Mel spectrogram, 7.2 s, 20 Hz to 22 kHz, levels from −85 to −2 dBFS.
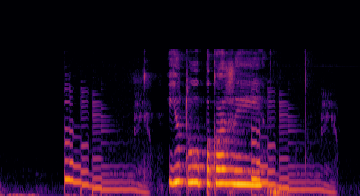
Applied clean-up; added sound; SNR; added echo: none; Guitar; 7 dB; reverberation time 0.9 s.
